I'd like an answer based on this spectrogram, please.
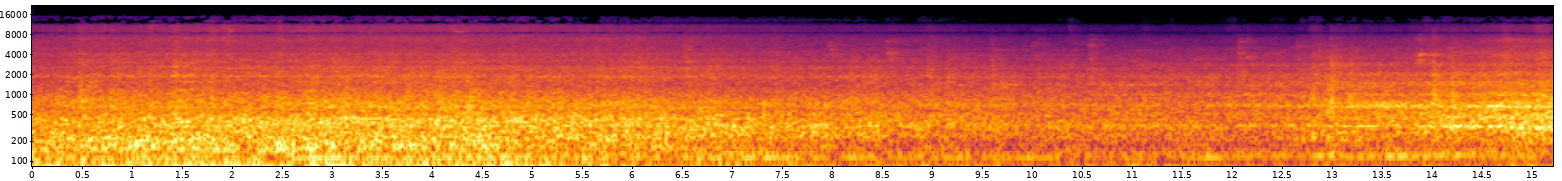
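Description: New York City subway trains in a station: a loud rumble and rattle of a train moving on the tracks, easing off partway through, then building again near the end as an arriving train pulls in, with a whine joining the rumble.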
